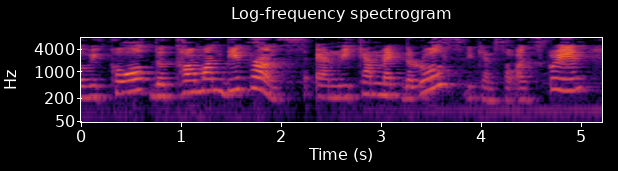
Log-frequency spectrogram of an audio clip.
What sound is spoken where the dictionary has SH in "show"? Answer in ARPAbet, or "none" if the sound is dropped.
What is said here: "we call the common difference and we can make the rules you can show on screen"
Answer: S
